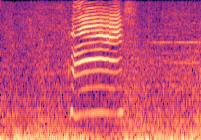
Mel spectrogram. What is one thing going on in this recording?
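A young boy screams in fright.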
